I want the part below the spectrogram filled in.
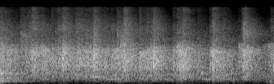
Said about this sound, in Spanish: Denle la aplauso al Señor esta mañana, por favor.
